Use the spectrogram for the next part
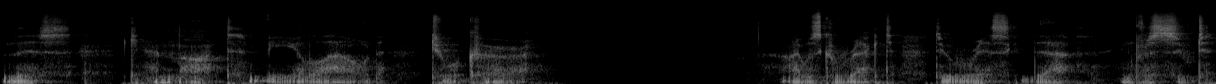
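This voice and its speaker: A man playing an ancient, grave demon in a dramatic audio roleplay, speaking in a breathy half-whisper with halting, formal, solemn diction. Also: a bit bright, roomy sound. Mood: alarmed, stern.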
